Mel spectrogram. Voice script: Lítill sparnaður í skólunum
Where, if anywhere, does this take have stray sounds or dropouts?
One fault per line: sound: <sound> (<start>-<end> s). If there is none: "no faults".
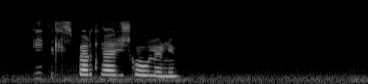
no faults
